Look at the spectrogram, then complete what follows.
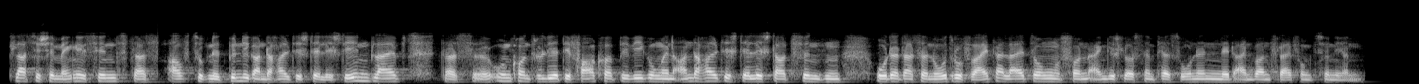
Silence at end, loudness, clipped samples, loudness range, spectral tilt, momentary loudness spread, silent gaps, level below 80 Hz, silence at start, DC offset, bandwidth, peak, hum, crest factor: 0.6 s; -14 LUFS; under 0.1%; 1 LU; -10 dB/octave; 5 LU; none; -66 dBFS; 0.1 s; under 0.1%; 4.6 kHz; 0 dBFS; none; 14 dB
